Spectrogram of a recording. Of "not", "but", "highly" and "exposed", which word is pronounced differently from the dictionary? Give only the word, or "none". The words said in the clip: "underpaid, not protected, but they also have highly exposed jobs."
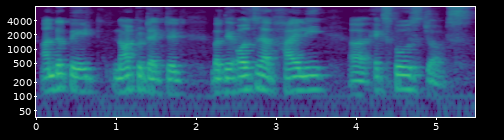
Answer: none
